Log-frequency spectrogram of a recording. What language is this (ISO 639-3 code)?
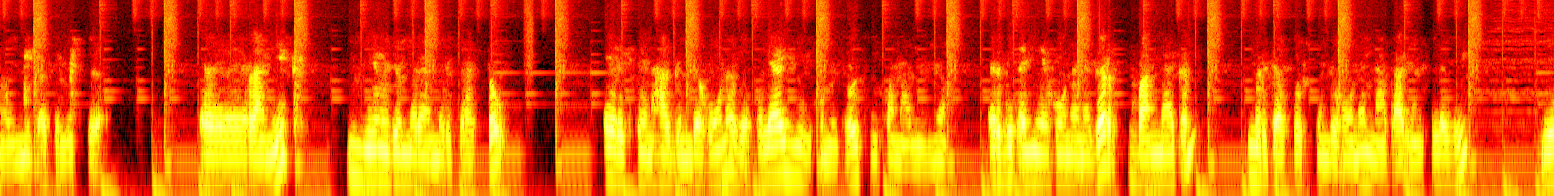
amh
